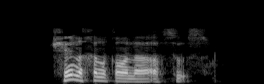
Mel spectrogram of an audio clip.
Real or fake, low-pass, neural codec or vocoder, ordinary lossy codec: real; 5.4 kHz; none; MP3, 24 kbps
